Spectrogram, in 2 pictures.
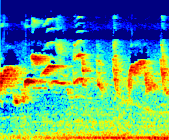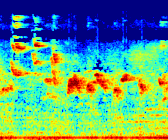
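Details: White-rumped shama in full song. A fast, varied run of rising and falling whistled phrases and chirps follows in quick succession over a constant low hum.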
